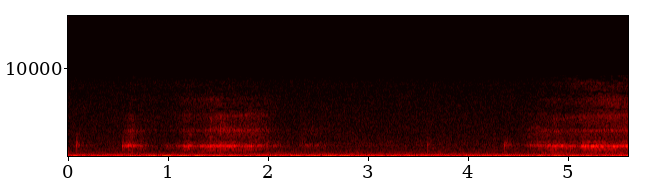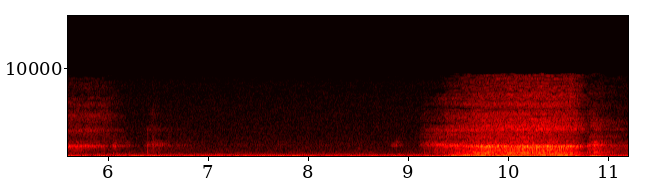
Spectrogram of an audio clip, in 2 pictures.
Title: 🐽 いびきの音 / Snoring Sleep Sound 2025/05/15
